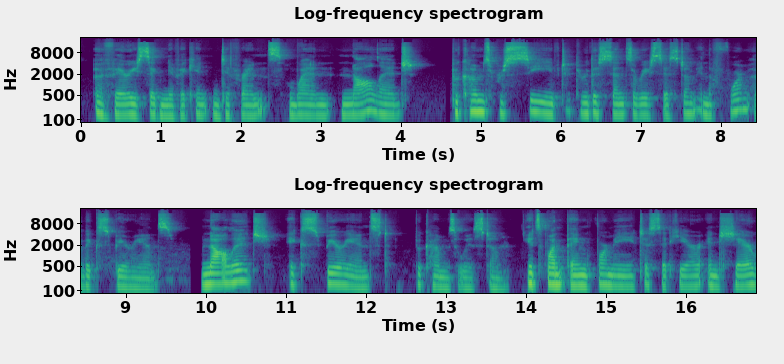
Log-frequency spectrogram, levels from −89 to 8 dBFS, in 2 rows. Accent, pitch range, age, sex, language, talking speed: American, 130-145 Hz, 20-39, female, English, 110 wpm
